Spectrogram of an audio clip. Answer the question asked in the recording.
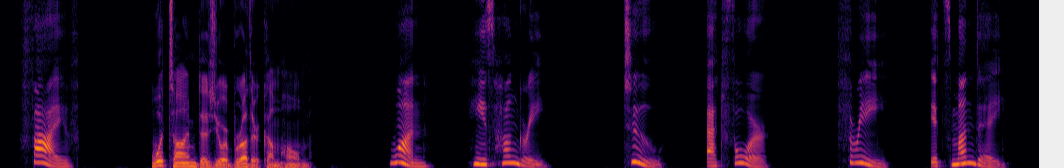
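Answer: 2: At 4.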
